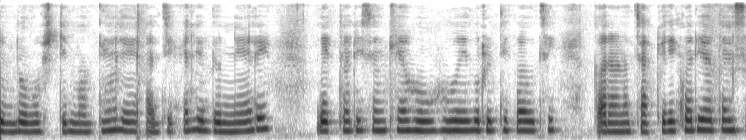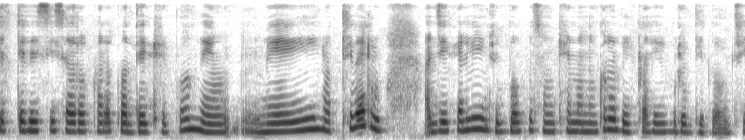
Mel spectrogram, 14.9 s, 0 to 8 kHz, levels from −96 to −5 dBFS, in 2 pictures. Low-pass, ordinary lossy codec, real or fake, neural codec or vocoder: 7.2 kHz; none; fake; codec, 44.1 kHz, 3.4 kbps, Pupu-Codec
